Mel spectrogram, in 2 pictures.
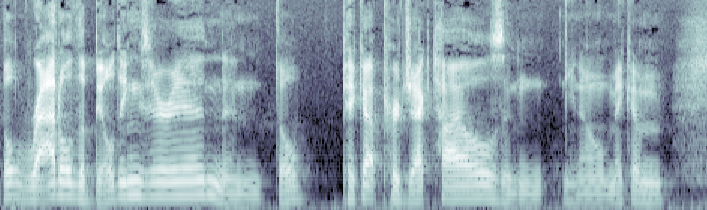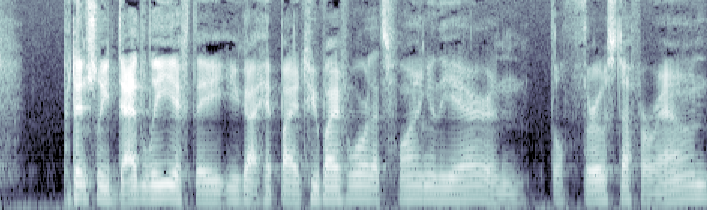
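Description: Ordinary pitch variation and a moderate pace mark this man with an American accent in a normal speaking voice. The recording is very clean with a silent background. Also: medium pitch for a man. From Texas, El Paso. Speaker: Antarctic station worker. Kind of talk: casual interview conversation. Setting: in person, host's home in Crestone.

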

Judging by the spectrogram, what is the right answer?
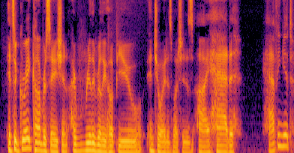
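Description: In a very clean recording with a silent background, a man speaks at medium pitch with ordinary pitch variation in an unremarkable speaking voice. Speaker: podcast host and comics writer. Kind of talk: casual interview.

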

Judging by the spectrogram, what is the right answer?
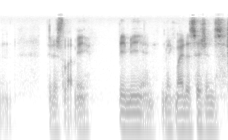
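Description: Someone with a Canadian accent talks at a very fast pace. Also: man. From Vancouver, Canada. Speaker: blogger and entrepreneur. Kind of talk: casual chat.

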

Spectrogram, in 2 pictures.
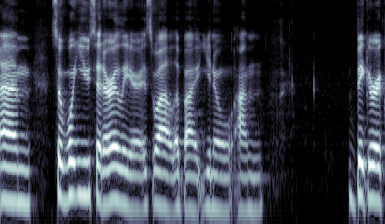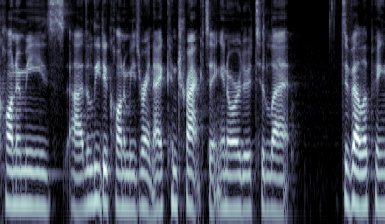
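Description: A woman's pitch is very deep and low. She talks at a fairly quick pace. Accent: Scottish. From Scotland. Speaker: podcast host and investigative journalist. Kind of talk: interview conversation. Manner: informal, conversational.

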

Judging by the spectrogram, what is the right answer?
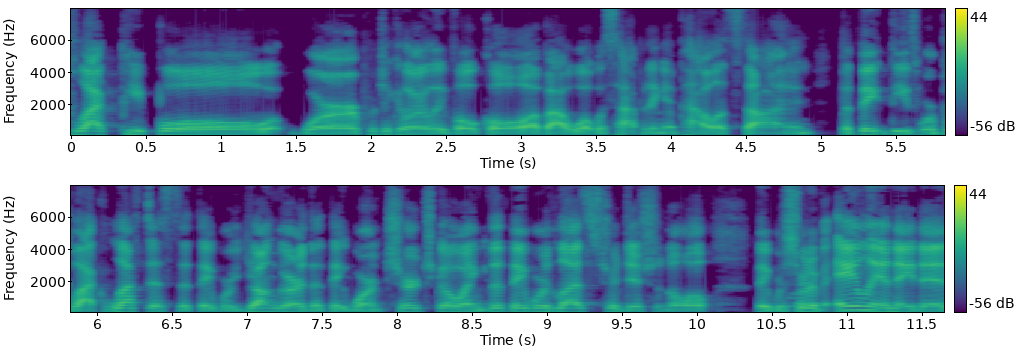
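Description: In a very clean recording with a silent background, a woman talks at a moderate pace, her very deep, low voice rising and falling with lively intonation. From US South. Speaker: podcast co-host. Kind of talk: casual chat. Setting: in person live recording.

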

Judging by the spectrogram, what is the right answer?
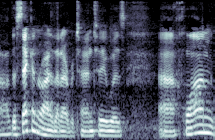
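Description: Using lively intonation, a man with a medium pitch talks at a moderate pace. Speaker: listener contributor. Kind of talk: recorded audio message.

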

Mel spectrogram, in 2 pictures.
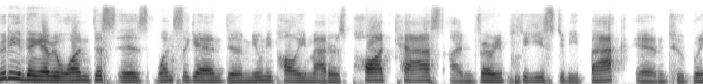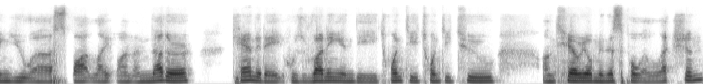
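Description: An ordinary speaking voice, a man's, pitched fairly high with fairly even intonation. He keeps a moderate pace, with a dry, close sound with no echo. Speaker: podcast host. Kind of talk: casual interview.

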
